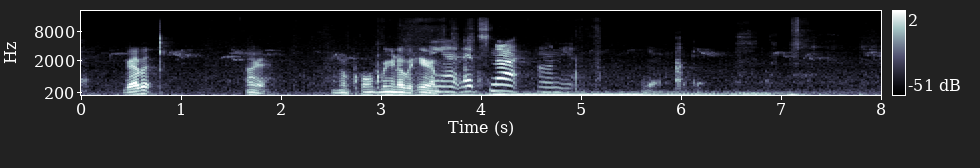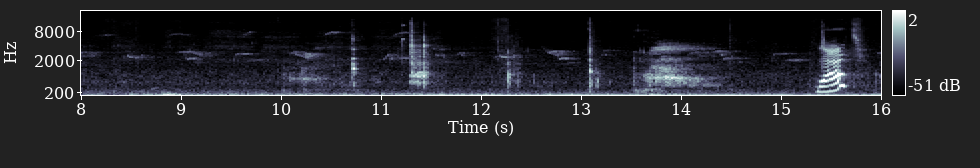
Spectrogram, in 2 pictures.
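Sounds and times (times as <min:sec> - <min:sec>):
birds chirping: 0:00.0 - 0:16.0
wind rumble on microphone: 0:05.2 - 0:12.0.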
